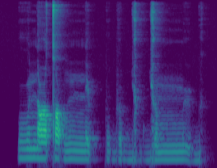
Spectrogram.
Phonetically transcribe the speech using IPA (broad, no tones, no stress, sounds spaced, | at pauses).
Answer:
u n e tˤ u b nː e pː u b ɵ b ɟ ʉ b ɟ ɵ mː ʉ b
